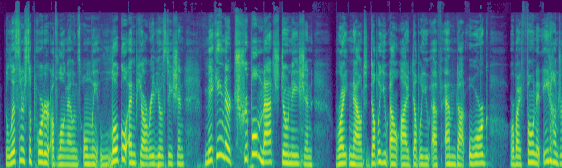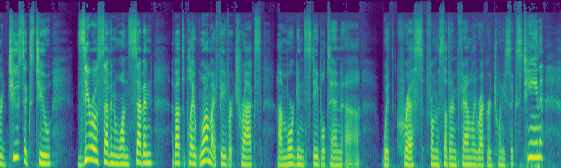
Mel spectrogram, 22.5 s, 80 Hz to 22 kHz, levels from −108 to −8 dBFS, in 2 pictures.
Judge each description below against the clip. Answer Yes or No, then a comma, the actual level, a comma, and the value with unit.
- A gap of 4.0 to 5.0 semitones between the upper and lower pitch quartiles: Yes, average, 4.5 semitones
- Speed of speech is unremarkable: No, slow, 125 wpm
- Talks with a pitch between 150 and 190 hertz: Yes, medium, 185 Hz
